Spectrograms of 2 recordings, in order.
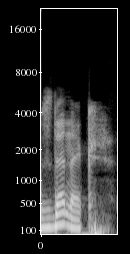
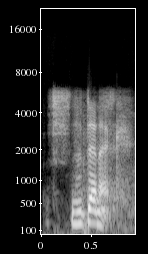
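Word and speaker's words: Zdeněk: I want to say his name is Zidenek, but I don't know how to pronounce it. Oh, Zenk. Zadeenk. Okay, now I know how to pronounce it. Zadeenk.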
